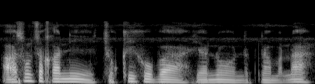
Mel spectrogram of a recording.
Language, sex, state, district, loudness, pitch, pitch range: Garo, male, Meghalaya, North Garo Hills, -21 LUFS, 115 Hz, 105-125 Hz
